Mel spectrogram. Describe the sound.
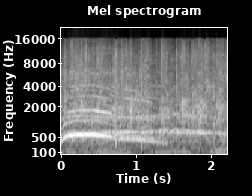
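A live audience of friends and family cheers with a long, rising then falling chorus of "woo" voices over a bed of clapping, loud at first and slowly tapering off.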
